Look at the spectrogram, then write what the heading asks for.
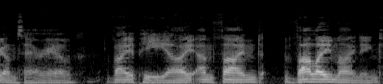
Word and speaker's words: Vale: And teams must now fly to beautiful Sudbury, Ontario, via PEI, and find Valet Mining, I would pronounce it Vale, but whatever, to find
